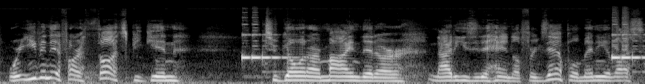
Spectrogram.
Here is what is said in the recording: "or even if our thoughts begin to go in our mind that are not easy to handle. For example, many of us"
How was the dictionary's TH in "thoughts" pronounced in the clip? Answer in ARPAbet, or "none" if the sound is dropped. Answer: TH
